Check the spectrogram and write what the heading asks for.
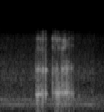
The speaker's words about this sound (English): at least that belch doesn't rub anyone the wrong way, like you did.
